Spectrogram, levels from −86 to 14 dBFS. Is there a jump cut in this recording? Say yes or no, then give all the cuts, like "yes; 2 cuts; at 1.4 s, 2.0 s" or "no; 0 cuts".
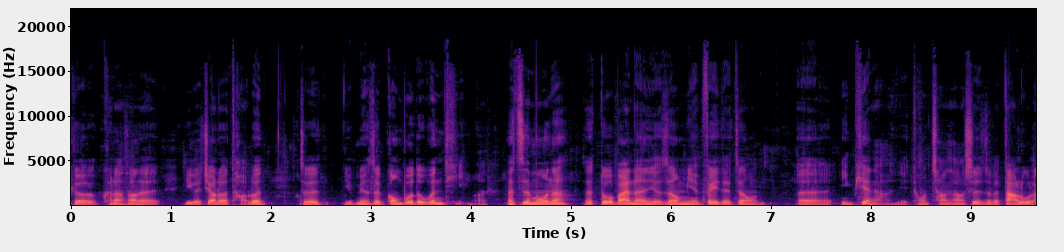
yes; 2 cuts; at 2.3 s, 4.2 s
